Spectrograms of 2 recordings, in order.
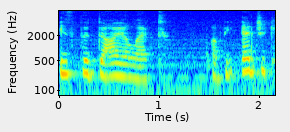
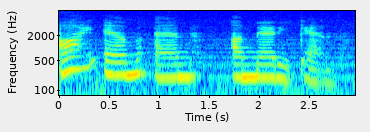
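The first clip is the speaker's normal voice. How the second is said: very slow, every syllable said separately; 3 dB quieter than usual. Talk about English pronunciation, example sentence: every syllable clearly separated. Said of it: "how clearly I spoke every syllable of the word".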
